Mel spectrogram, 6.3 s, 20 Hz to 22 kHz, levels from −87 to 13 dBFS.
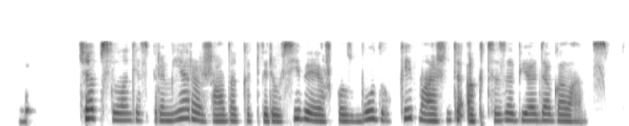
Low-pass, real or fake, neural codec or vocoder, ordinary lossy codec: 5.4 kHz; fake; vocoder, 44.1 kHz, 80 mel bands, Vocos; MP3, 48 kbps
